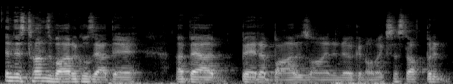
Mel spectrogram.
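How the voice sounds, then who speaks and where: A man's voice: lowish voice, steady tone, quick pace, vocal fry. A man in his thirties hosting a casual podcast, rambling chattily and laughing often. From not from Canada. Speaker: podcast host. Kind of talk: casual chat.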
